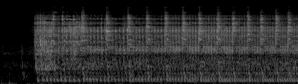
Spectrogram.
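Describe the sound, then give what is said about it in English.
A gas-powered leaf blower of the kind used by landscaping crews roars to life after a brief quiet moment, then runs loud and steady with a rapid, rattling engine pulse and a harsh hiss of rushing air. “As winter will soon turn to spring, this is the sound that'll be in the air, either personally or a number of them at once from your landscaping crew.”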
